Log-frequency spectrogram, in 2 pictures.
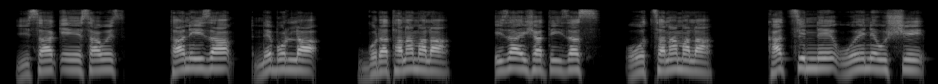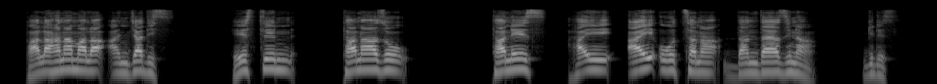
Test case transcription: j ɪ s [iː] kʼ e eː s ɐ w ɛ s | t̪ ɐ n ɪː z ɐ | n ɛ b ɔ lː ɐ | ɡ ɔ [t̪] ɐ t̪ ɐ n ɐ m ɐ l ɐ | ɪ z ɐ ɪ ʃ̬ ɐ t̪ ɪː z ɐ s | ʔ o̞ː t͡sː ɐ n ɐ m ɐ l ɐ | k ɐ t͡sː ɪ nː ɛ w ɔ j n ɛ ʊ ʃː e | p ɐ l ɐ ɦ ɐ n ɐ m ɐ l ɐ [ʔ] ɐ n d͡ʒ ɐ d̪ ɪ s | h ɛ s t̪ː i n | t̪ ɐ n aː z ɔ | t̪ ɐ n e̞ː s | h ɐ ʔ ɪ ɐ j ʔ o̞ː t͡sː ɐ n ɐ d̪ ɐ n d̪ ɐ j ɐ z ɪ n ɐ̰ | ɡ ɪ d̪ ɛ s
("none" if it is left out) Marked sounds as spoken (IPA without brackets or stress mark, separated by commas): aː, d̪, ʔ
